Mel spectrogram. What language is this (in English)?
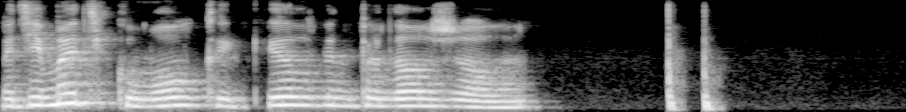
Russian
